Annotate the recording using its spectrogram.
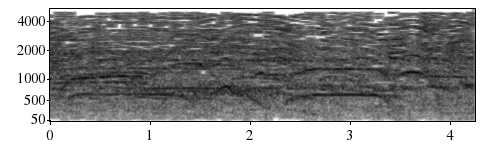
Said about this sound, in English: Another 5,000 to the orange team for cheering.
